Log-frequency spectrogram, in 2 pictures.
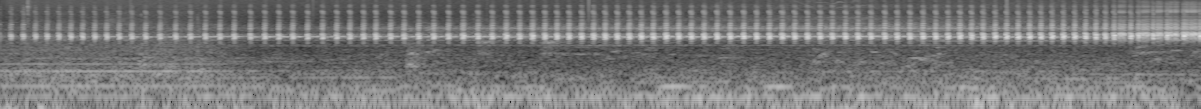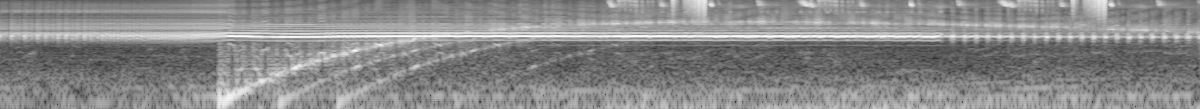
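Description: Chirping of orthoptera insects such as crickets: a rapid, steady, high-pitched pulsing trill that runs throughout, joined partway by sweeping tones that rise and settle into a sustained whine before fading back to the trill.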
